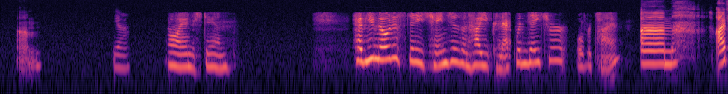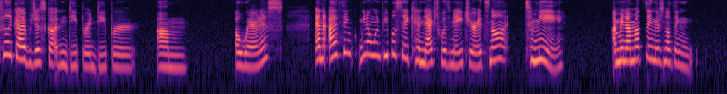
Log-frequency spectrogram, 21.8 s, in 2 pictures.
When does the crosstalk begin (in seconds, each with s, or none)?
none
